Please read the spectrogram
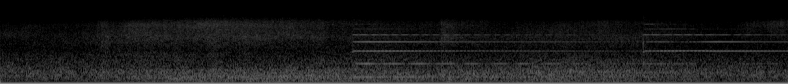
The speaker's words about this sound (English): So the bell invites us to let go of that exploration and bring the awareness back to right here, right now.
